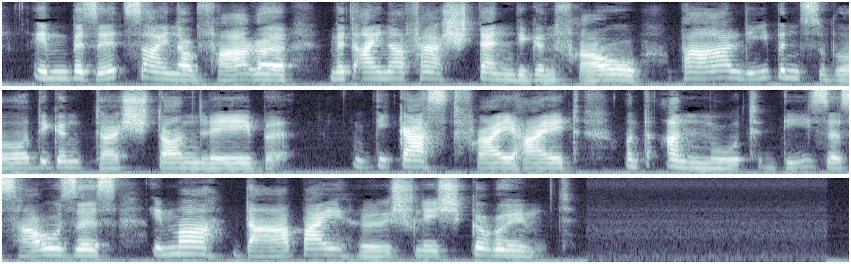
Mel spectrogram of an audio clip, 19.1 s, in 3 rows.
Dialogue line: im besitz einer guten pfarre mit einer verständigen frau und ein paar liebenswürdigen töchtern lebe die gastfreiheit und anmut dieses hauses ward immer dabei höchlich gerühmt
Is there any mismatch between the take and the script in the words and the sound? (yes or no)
yes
